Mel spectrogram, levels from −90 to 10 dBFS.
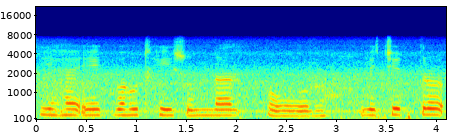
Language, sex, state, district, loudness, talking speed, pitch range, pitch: Hindi, female, Haryana, Jhajjar, -15 LUFS, 100 wpm, 190-205 Hz, 200 Hz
